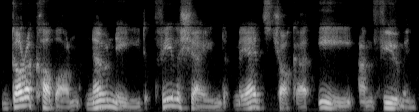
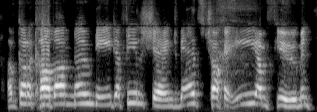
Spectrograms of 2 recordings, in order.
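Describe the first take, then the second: First: Scouse accent. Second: High, loud, broad Scouse accent. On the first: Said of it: "it's Scouse sayings". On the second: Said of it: "learn how to do a Scouse accent". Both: Shown as a demonstration.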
